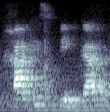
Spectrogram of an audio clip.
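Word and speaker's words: Jacques Piccard: El nombre es Jacques Picard, así se pronuncia, Jacques Picard.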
